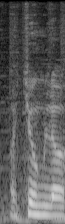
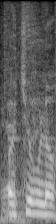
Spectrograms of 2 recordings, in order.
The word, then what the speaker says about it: Ochunglo: Is it Ochunglo? Ochunglo. Yes, Ochunglo family.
